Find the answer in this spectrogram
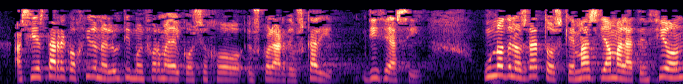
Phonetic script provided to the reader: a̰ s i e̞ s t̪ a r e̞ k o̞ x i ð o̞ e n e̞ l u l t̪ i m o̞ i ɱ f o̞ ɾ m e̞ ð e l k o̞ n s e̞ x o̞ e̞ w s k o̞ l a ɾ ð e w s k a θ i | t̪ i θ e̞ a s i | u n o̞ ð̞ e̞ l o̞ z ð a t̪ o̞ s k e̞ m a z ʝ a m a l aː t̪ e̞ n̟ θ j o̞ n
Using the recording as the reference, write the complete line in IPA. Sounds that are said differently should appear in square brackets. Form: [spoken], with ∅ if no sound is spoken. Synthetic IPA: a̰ s i e̞ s t̪ a r e̞ k o̞ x i ð o̞ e n e̞ l u l t̪ i m o̞ i ɱ f o̞ ɾ m e̞ ð e l k o̞ n s e̞ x o̞ e̞ w s k o̞ l a ɾ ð e w s k a [ð] i | [d̪] i θ e̞ a s i | u n o̞ ð̞ e̞ l o̞ z ð a t̪ o̞ s k e̞ m a z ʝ a m a l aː t̪ e̞ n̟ θ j o̞ n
